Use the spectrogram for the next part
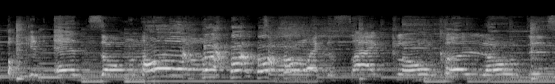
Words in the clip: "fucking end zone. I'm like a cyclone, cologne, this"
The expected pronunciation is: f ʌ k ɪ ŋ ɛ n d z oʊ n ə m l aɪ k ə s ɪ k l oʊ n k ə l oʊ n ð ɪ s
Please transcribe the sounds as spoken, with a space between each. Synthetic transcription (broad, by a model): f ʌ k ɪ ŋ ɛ d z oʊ ə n l aɪ k ə s ɪ k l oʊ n k ə l oʊ n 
